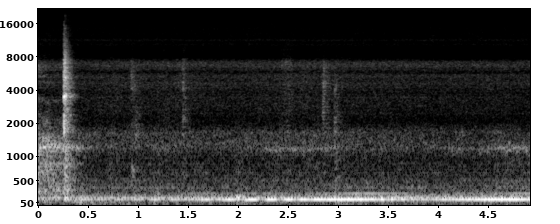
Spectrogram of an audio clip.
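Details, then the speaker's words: Rattle from a c.1952 Emerson "Roundnose" 52-inch antique ceiling fan, model 86641-AG, running on low after bearing cleaning with WD-40: low hum with uneven ticking about three per second; suspected rough bearings, or a cracked blade and bent arm. "Yeah. Yeah. It's that cracked blade that is uh No, the arm looks messed up, too. Could be. It could be that the what what broke the blade also bent the arm."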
